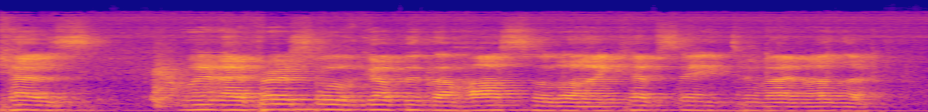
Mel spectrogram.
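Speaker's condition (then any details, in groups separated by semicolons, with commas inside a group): Brain injury; breath runs short during sentences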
